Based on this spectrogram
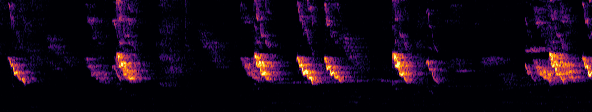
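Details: Lombok white-eye giving scattered bright, falling chirps and short twitters with silent stretches between, used as a prompt to make a male sing.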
